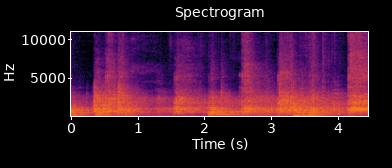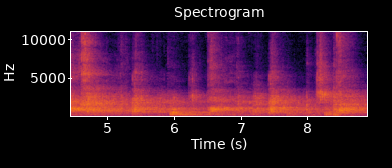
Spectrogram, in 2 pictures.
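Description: Hockey sticks knocking pucks and pucks landing on the ice, a string of irregular sharp knocks about one a second, each echoing in an empty arena.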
